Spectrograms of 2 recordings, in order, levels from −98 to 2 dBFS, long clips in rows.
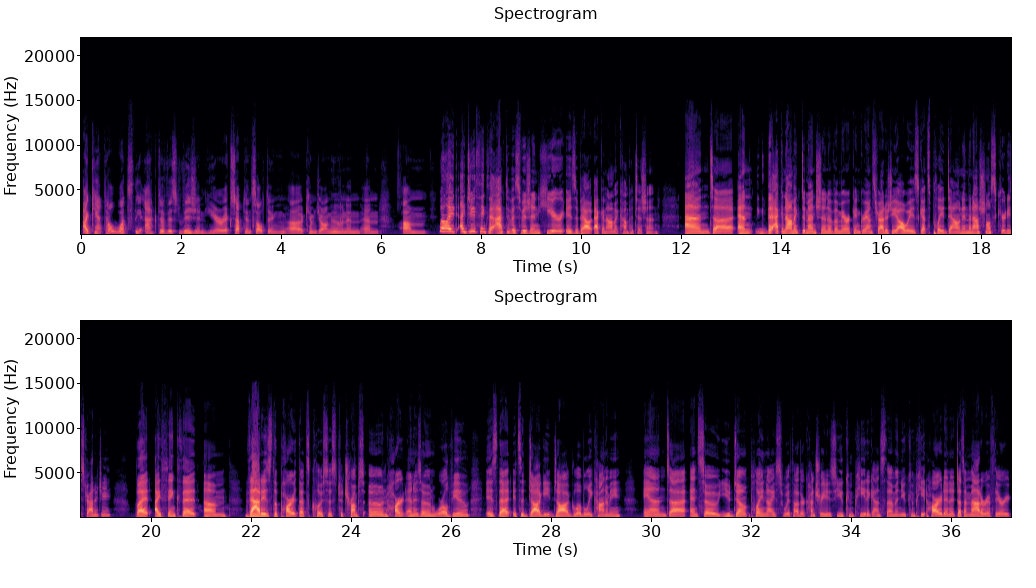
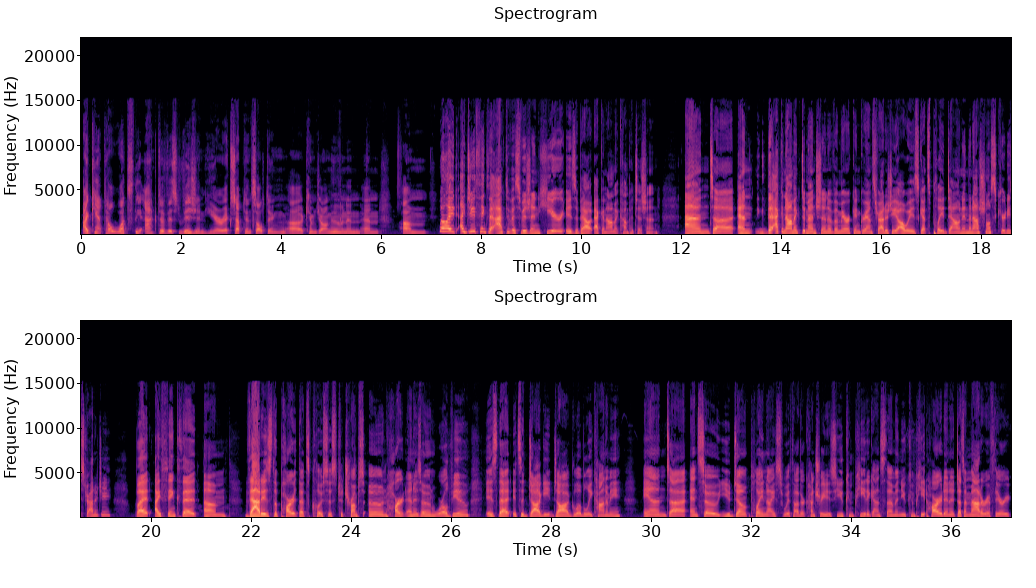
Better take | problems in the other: second | muffled; slightly; fading above 2 kHz

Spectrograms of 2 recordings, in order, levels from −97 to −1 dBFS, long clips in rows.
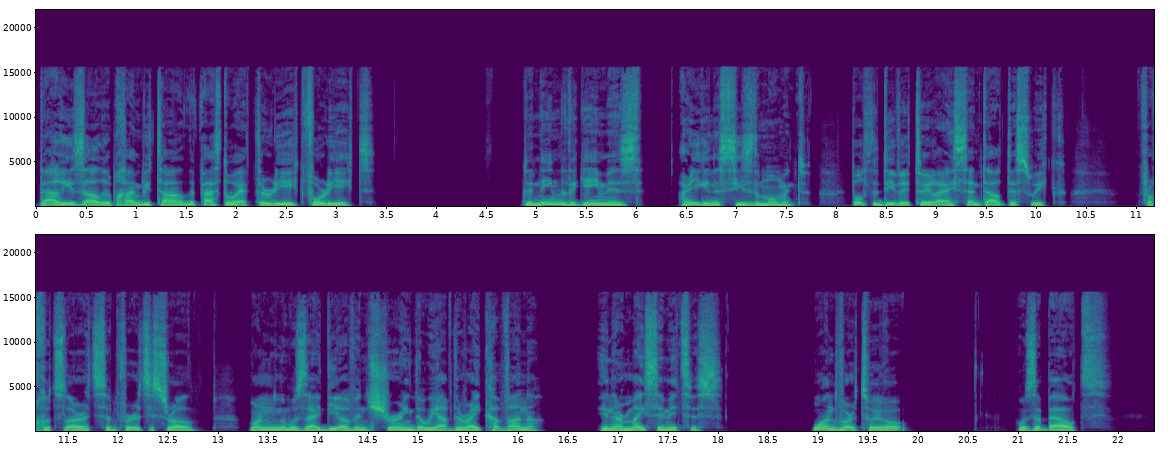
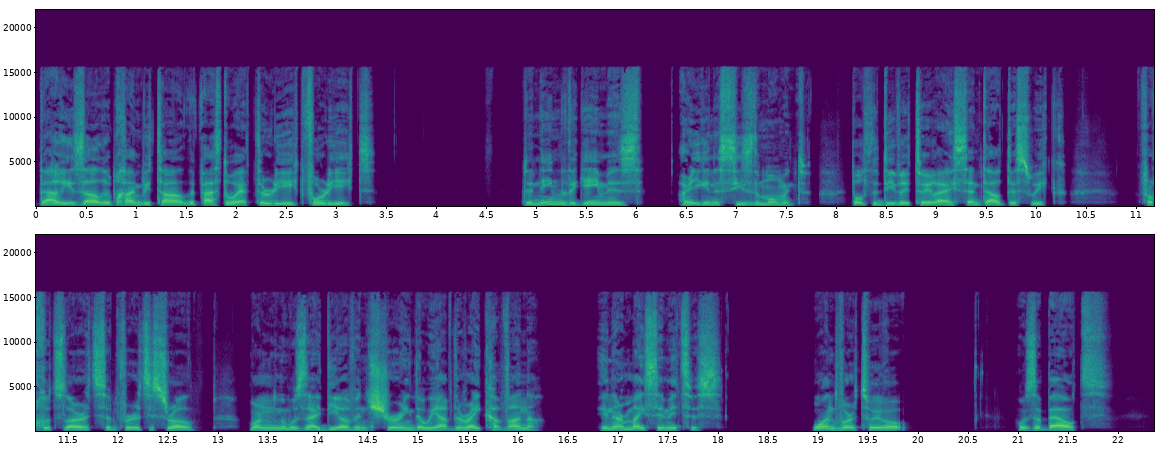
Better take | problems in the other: first | thin; somewhat; fading below 450 Hz

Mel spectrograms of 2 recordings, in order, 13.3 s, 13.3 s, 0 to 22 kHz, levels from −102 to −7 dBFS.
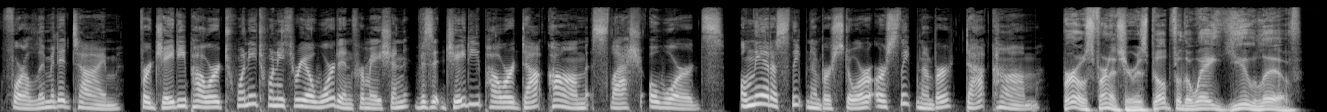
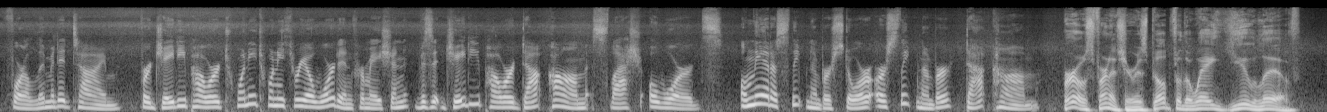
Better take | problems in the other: first | hiss; faint; throughout; 20 dB below the speech

